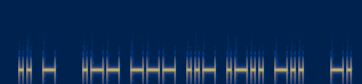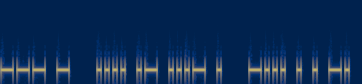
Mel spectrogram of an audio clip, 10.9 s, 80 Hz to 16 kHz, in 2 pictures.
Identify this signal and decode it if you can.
Morse code, heard as a keyed tone, about 21 wpm, 700 Hz. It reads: IT WOULD NOT HAVE BEEN
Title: Sentences with 7-Word Phrases - Spoken Beginning - 20wpm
